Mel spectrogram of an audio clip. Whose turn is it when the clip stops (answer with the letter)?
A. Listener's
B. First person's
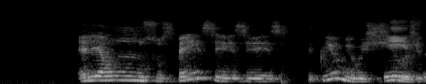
A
